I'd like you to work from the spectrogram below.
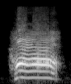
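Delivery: sharp high triumphant Ha; loud scornful laugh; mocking shout laugh. Real, not acted. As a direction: bark out a gloating laugh. Mocking triumph over rival.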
